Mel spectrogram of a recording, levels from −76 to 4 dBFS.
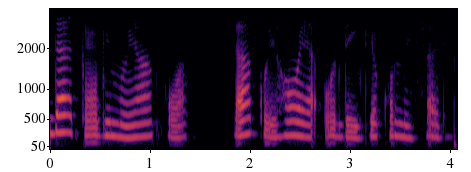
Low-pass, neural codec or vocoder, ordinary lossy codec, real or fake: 3.6 kHz; codec, 16 kHz, 4.8 kbps, FACodec; none; fake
